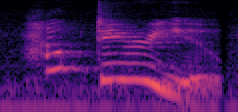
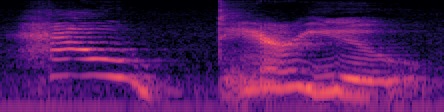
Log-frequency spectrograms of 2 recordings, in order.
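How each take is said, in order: First: High-pitched imitating "How dare you?"; mock outrage. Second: Slow, louder "How dare you?" stretched out; drawn-out mock outrage. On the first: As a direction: squeal it as the offended public. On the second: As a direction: drag it out in hammed-up indignation. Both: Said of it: "the press are outraged".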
